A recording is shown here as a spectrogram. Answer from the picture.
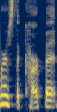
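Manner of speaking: soft mutter under the breath, aside. Voicing a captain who stops and asks the footman: muttering. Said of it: "you can kinda hear him mutter".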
